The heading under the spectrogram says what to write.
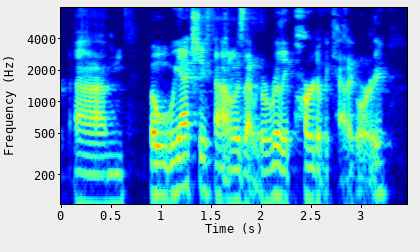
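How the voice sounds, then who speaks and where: This man talks with an American accent. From US West Coast, Silicon Valley. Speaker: tech startup founder and CEO. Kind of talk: podcast interview. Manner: hesitant, many filler words.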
